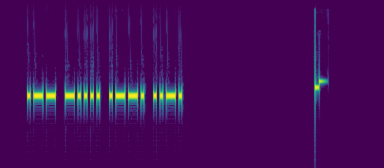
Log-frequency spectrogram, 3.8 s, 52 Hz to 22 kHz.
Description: Morse code, heard as a keyed tone, about 38 wpm, 700 Hz. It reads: W6PF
